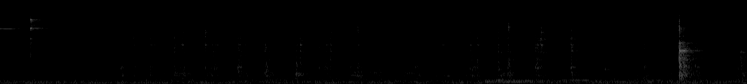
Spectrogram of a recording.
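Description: Faint, quick clicking of a spark plug socket wrench being worked to unscrew the old spark plug from a Honda mower engine's cylinder head, about three or four clicks a second, with a sharper click near the end.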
